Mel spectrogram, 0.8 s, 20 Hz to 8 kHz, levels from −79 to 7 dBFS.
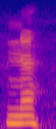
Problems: constant background noise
